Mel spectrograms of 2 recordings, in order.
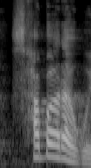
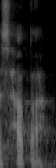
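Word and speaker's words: שָׂבַע: 근데 이 배불리가 히브리어로 사바라고 읽어요. 사바.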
